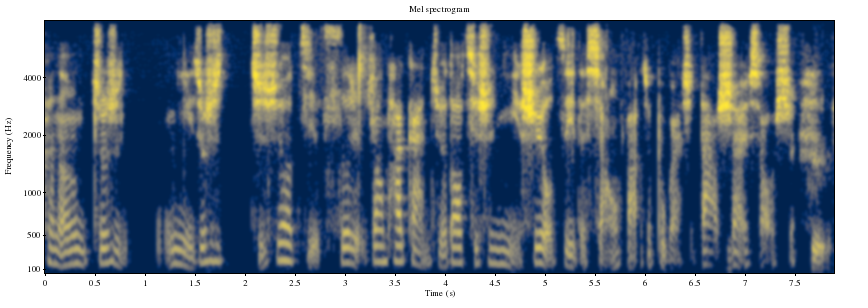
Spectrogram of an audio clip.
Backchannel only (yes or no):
yes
